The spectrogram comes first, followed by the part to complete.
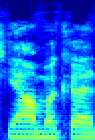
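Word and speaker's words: yarmulke: time I realize that it's yamaka not Yule I just think it's funnier to say yuckle yeah so is there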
